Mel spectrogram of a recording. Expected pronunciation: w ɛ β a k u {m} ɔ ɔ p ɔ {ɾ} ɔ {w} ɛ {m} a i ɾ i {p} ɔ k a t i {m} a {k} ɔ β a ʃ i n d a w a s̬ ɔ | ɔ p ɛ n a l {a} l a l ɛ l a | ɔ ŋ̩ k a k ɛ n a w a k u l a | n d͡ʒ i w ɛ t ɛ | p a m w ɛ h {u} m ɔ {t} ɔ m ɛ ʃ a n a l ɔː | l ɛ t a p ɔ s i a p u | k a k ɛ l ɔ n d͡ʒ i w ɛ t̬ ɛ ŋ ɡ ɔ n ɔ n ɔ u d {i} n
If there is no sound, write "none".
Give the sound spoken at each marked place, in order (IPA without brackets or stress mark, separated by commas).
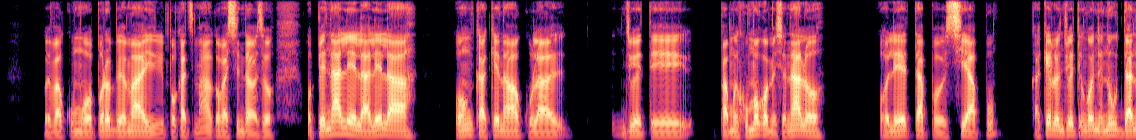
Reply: m, ɾ, b, m, p, m, k, ɛ, u, k, a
